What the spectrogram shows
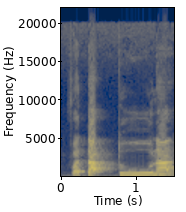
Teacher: حمزہ اس پر جب ساکن ہو تو اس کے پڑھنے میں جھٹکا ہوتا ہے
